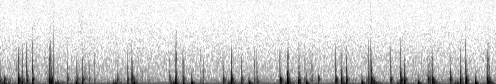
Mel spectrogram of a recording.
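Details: Heart sound recording for ASMR in one ear, with brushing and tapping in the other: soft, low heartbeat thumps picked up at the chest; heartbeat.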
